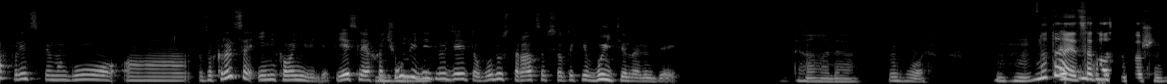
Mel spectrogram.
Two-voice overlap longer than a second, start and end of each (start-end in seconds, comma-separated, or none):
none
